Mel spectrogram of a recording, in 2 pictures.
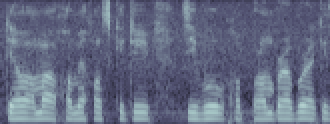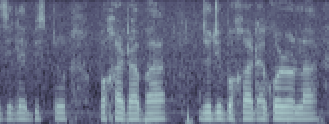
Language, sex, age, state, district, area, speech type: Assamese, male, 30-45, Assam, Kamrup Metropolitan, urban, spontaneous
